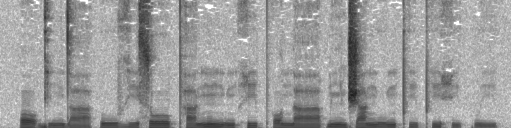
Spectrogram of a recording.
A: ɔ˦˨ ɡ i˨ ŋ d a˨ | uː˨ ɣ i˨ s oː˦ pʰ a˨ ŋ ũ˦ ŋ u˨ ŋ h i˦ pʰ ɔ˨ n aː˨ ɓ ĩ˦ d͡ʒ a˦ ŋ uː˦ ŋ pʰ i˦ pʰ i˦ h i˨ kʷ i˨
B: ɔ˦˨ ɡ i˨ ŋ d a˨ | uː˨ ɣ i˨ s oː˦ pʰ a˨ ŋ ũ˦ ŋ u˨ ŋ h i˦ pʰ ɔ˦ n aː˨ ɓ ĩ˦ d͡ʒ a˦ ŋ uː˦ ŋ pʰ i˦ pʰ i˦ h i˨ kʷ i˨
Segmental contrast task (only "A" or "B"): A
